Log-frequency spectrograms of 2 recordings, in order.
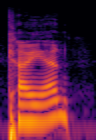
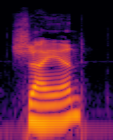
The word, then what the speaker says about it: cayenne: Cayenne? Cheyenne? How do you say it? – Cayenne. – Yeah, cayenne pepper.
